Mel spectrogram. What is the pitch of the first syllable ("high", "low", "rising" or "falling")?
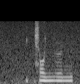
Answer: low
